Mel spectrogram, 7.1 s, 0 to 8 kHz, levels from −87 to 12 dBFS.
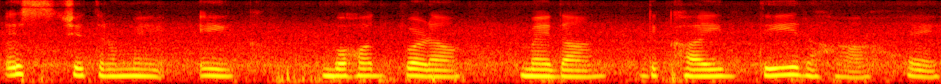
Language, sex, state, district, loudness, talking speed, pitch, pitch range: Hindi, female, Madhya Pradesh, Dhar, -17 LUFS, 95 wpm, 200 Hz, 190-210 Hz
